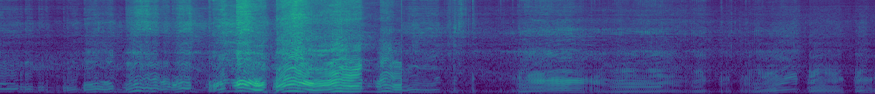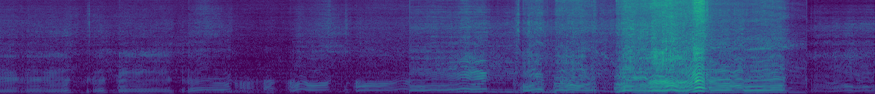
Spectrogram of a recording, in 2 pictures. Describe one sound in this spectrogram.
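An enduro dirt bike revs hard as it climbs and passes close by.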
